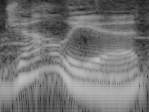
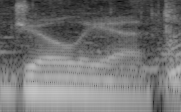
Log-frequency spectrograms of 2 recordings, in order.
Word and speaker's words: Joliet: the woman said even though it looks like Jolly yet and people are very jolly here it's pronounced jolet and I was like hacky as all get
